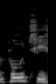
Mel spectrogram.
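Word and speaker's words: Pucci: It's Poochie. It's Father Poochie.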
